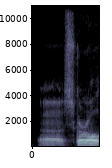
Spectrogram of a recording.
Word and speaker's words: scurl: okay so and again this is pronounced skirl or scaler girl so this is a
